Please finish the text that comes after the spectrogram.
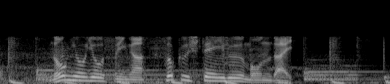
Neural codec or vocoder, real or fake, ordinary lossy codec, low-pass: codec, 16 kHz, 8 kbps, FunCodec, trained on Chinese and English, 25 frames a second; fake; none; 3.6 kHz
